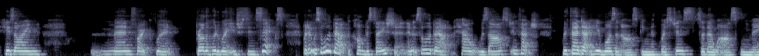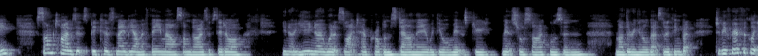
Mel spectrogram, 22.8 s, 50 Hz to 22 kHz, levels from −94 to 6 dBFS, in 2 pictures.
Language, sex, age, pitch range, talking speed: English, female, 30-49, 185-225 Hz, 215 wpm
